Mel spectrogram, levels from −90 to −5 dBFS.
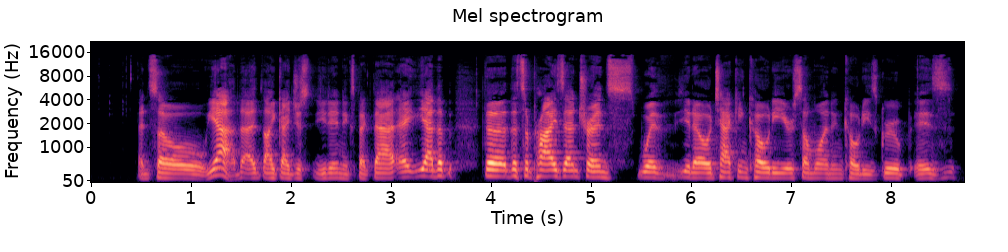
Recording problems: none

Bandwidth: 14.5 kHz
